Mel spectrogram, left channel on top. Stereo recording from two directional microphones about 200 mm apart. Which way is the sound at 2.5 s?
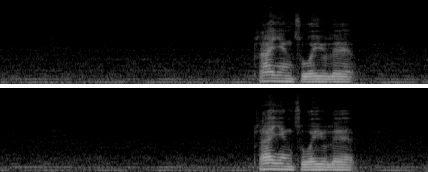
15° right (ahead or behind).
